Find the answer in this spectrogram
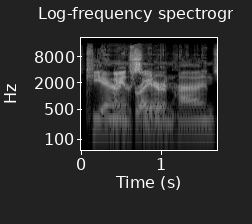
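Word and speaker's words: Ciarán Hinds: see who played Caesar yeah it's uh it's Kiara and Heinz right yeah yeah man trailer I think that's key I don't know I'm probably pronounced his name wrong but c-i-a-r-a-n-hines yeah he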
